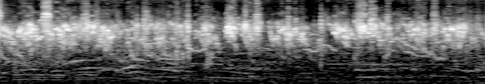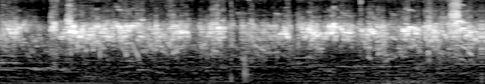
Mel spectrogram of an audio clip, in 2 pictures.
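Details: Captive budgerigars kept for breeding call in a loud, crowded mix of harsh squawks and chirps that rises and falls without a break.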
